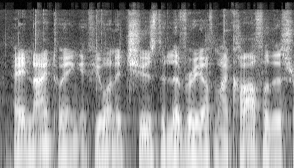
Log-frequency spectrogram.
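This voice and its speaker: Speaking at a medium pitch, a man shows ordinary pitch variation. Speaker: gaming streamer. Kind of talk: casual gaming livestream chat. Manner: soft-spoken.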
